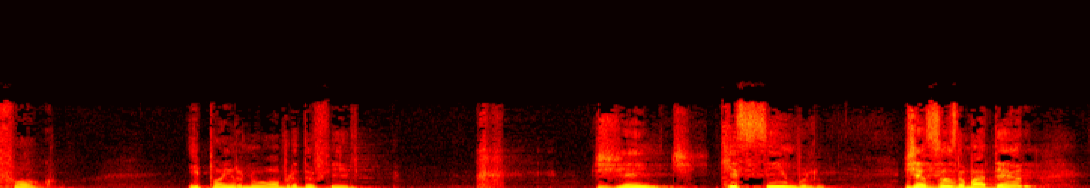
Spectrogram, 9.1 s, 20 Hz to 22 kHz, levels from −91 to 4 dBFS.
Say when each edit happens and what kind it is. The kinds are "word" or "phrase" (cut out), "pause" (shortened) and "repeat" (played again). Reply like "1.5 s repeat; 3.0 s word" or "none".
2.0 s phrase; 5.9 s pause; 8.0 s word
